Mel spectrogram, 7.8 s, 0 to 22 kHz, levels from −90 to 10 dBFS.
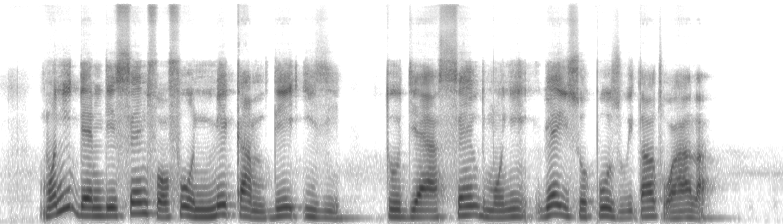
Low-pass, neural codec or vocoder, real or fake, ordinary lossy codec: none; autoencoder, 48 kHz, 32 numbers a frame, DAC-VAE, trained on Japanese speech; fake; none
